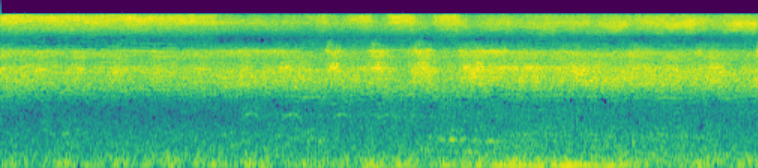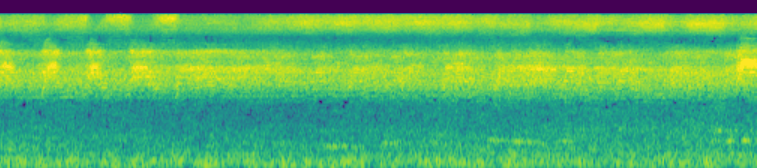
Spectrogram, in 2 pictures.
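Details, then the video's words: Midsummer dawn cicada chorus, a continuous high sizzling drone with faint quick flutters in loudness throughout, over a soft low background rumble. "새벽매미소리를 들어보자"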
